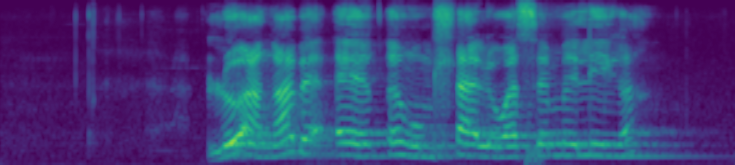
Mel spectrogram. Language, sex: Swati, male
